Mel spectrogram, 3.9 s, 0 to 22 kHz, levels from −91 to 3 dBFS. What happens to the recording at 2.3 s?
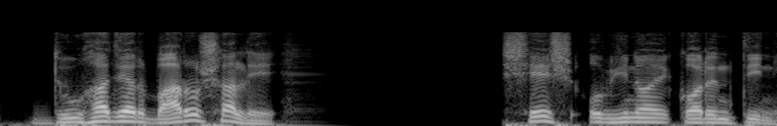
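At 2.3 s the audio is silent, inside a gap from 1.48 to 2.53 s that starts just after "দুহাজার বারো সালে" and is likely a long network dropout. About 1.04 s of audio never arrived. The receiver stretched the last sound into a brief fading buzz, then left about 0.85 s of silence. On a spectrogram, a smeared, decaying band (capped at 8 kHz by the G.722 call codec) gives way to a blank region, and the waveform goes flat before the audio resumes.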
